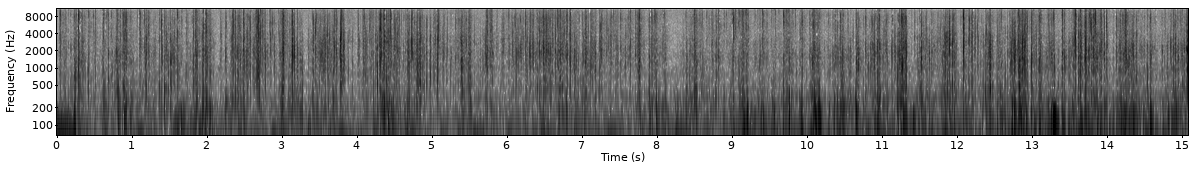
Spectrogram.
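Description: A small bundle of grissini breadsticks in clear plastic wrap is rubbed and scratched with fingertips close to the microphone. A steady, dense, bright crinkling and crackling of the plastic runs throughout, with quick crisp ticks and occasional slightly louder scrapes.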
